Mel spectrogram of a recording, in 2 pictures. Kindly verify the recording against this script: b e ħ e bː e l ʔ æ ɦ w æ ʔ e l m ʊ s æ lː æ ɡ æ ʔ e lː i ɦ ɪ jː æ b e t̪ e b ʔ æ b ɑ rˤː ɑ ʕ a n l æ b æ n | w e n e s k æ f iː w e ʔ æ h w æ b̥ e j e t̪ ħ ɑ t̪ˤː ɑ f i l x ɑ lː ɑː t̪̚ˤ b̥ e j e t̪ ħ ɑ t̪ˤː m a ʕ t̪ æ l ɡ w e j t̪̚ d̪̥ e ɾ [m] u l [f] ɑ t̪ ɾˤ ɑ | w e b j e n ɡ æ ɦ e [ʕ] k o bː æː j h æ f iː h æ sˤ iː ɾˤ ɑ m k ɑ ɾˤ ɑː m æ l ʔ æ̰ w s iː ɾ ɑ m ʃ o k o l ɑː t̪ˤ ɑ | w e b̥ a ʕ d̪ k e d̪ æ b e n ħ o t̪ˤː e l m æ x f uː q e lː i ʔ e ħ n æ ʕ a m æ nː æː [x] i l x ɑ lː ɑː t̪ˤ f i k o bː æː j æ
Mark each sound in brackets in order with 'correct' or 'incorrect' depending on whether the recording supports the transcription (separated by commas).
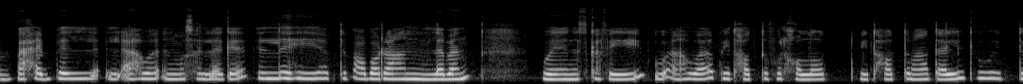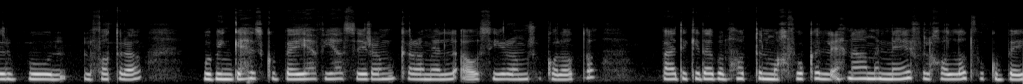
incorrect, correct, incorrect, incorrect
